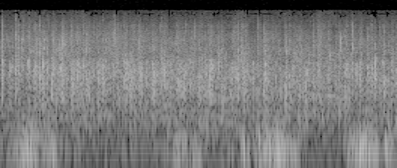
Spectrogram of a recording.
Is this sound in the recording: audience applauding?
yes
